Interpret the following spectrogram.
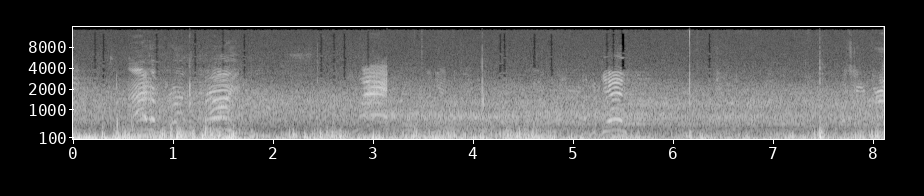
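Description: Distant, wordless shouted calls from people around a soccer field: a few short high-pitched shouts in the first second and a half, one about three seconds in and another around five and a half seconds, over a low, uneven rumble.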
